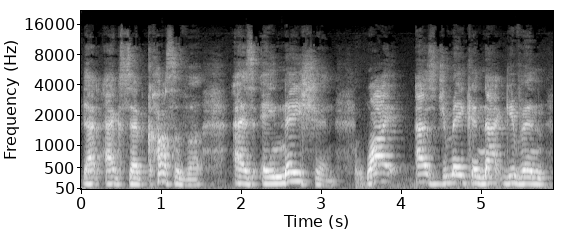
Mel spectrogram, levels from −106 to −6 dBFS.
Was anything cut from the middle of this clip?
yes; 1 cut; at 3.3 s

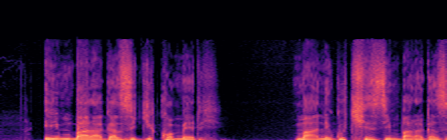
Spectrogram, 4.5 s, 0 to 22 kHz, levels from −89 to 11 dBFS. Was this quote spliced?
no; 0 cuts

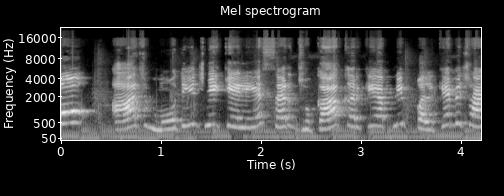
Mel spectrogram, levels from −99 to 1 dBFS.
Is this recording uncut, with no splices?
yes; 0 cuts

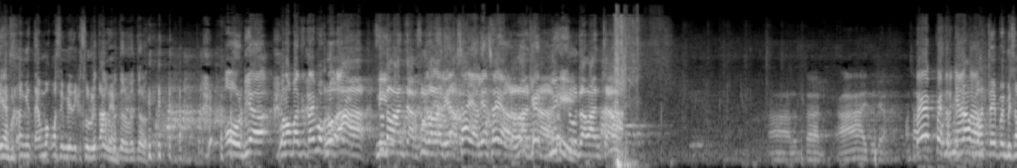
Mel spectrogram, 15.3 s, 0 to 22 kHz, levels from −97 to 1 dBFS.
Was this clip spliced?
yes; 1 cut; at 9.4 s

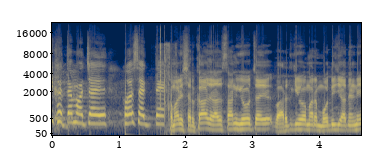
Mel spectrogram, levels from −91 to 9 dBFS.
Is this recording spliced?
yes; 1 cut; at 1.7 s

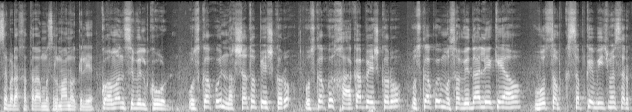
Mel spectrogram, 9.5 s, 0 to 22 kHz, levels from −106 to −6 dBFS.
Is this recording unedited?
no; 5 cuts; at 1.4 s, 2.7 s, 4.5 s, 6.1 s, 7.9 s

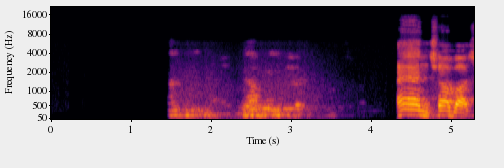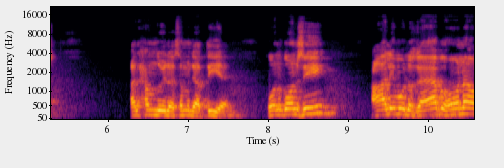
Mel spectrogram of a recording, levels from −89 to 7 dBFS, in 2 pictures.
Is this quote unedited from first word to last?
yes; 0 cuts

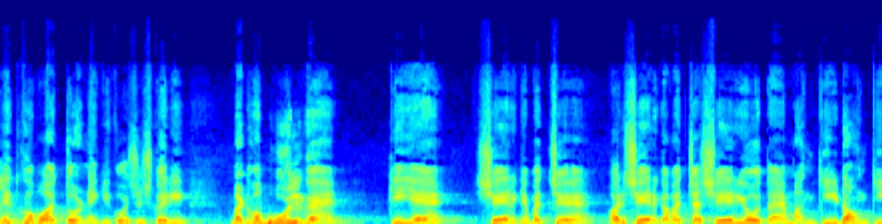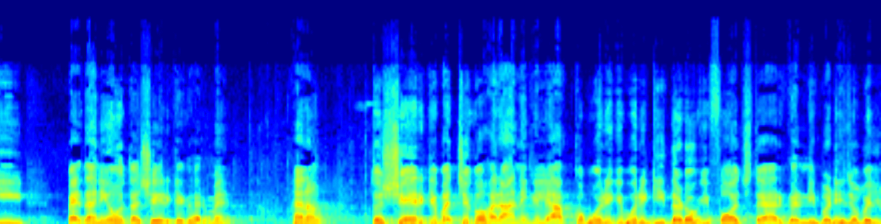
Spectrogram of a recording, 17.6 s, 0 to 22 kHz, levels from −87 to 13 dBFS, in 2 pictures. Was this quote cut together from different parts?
no; 0 cuts

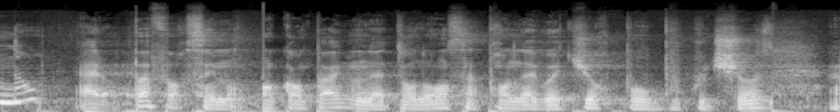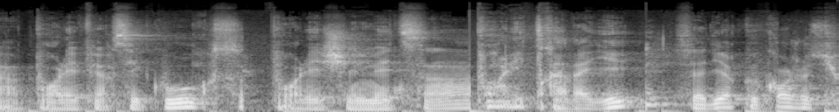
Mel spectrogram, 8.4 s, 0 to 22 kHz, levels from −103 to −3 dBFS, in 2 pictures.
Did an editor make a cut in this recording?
yes; 5 cuts; at 1.3 s, 3.8 s, 5.3 s, 6.6 s, 7.5 s

